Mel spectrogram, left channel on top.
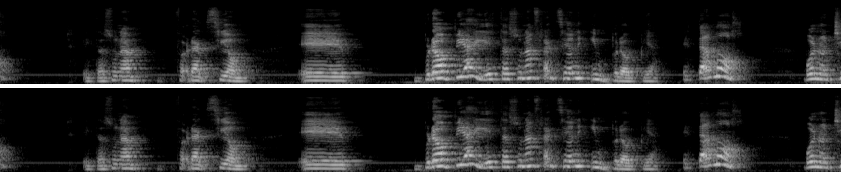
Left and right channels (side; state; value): both; normal; correlation 0.94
